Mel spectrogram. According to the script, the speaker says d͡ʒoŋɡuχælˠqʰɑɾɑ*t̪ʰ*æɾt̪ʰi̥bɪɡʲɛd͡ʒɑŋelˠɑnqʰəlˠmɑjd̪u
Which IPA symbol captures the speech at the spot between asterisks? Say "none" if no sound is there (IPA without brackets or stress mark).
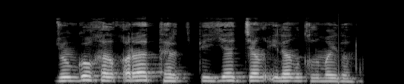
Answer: t̪ʰ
